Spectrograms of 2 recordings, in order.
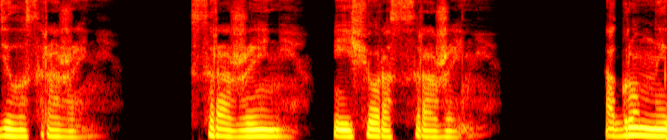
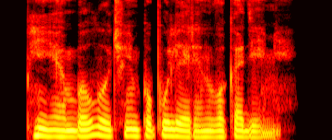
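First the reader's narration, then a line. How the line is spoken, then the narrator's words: Snorting. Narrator (Russian): хмыкнул маг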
